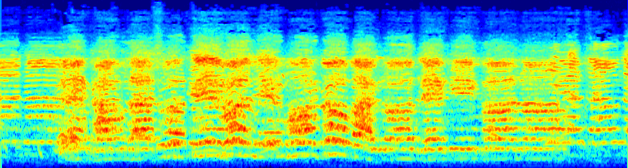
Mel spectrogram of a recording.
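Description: A group of men singing a deuda folk song together, unaccompanied, in a chanting chorus. A fuller, lower mass of voices comes in about half a second in and carries the line on.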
